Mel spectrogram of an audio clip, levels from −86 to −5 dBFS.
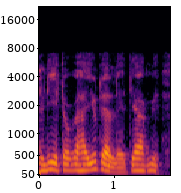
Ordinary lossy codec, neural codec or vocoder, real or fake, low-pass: none; none; real; 7.2 kHz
